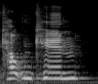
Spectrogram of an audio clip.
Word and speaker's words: Keltonkin: Follow me at Keltonkin on Instagram. Keltonkin. Spell it. Keltonkin. Like bumpkin. Keltonkin. Keltonkin. Yeah. Okay. Done. Like bumpkin, not like Tolkien.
